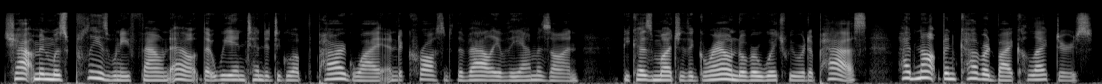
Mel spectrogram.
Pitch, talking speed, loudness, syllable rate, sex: 210 Hz, 220 wpm, -19 LUFS, 5.9 syllables/s, female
